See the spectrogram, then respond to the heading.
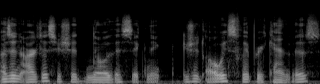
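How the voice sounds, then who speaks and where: Vocal fry runs through a man's medium-pitched voice as he talks at a fairly quick pace with ordinary pitch variation, on a very clean recording with a silent background. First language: not English. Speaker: digital artist. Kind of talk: casual voiceover narration of art process. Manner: hesitant, many filler ums; casual, repetitive phrasing.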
